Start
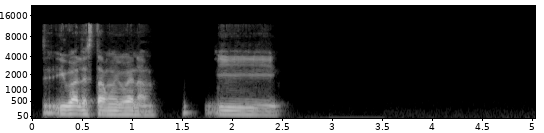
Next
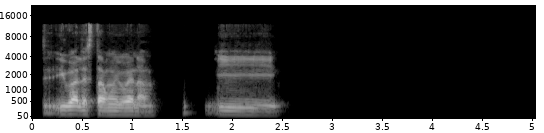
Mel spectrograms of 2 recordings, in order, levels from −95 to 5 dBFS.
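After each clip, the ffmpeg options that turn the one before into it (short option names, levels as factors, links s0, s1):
-af "highpass=450"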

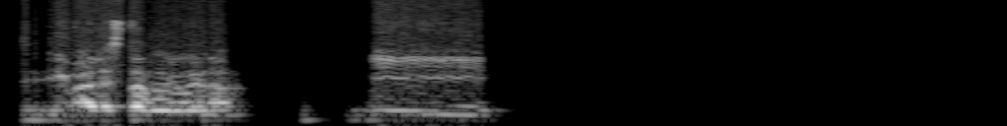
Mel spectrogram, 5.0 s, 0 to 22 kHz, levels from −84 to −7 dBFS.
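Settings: -filter_complex "[0:a]acrossover=split=2000[s0][s1];[s1]acrusher=bits=6:mix=0:aa=0.000001[s2];[s0][s2]amix=inputs=2:normalize=0,afftfilt=real='re*2.45*eq(mod(b,6),0)':imag='im*2.45*eq(mod(b,6),0)':win_size=2048:overlap=0.75,volume=1.33"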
